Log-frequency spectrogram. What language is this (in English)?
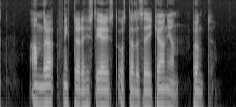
Swedish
